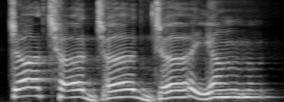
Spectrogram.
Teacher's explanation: કઠણ તાળવું છે ત્યાં જીભનો આગળનો આખો ભાગ ઉપર તાળવાને અડી અને હવાને અવરોધે છે. જેમ કે ચ, જો બોલી જુઓ ચ, તો આ ચ થયો, પછી છ, જો એ જ રીતે ત્યાં જડશે ચ, છ, જ, યંગ. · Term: તાલવ્ય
